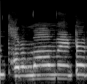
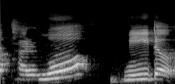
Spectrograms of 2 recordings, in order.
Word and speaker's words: thermometer: थर्मोमीटर। थर्मामीटर नहीं, देखो बहुत सारे लोग प्रोनाउंसिएशन गलत करते हैं, थर्मामीटर नहीं, थर्मोमीटर। तो थर्मो यानी क्या?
